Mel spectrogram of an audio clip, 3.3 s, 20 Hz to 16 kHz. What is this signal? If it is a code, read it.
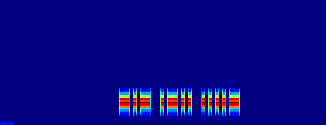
Morse code, heard as a keyed tone, about 34 wpm, 700 Hz. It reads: KL4
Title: USA Call Sign Prefixes - 35wpm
